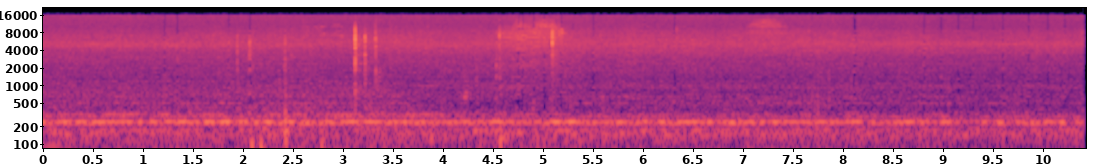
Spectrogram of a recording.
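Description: Quiet room tone with a steady low hum, and a few faint clicks and rustles of a handheld phone being handled, about two, three and five seconds in.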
